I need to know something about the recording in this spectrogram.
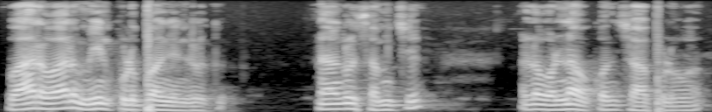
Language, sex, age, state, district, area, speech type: Tamil, male, 60+, Tamil Nadu, Erode, urban, spontaneous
